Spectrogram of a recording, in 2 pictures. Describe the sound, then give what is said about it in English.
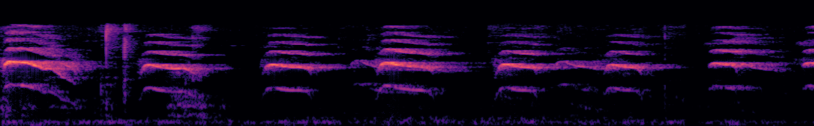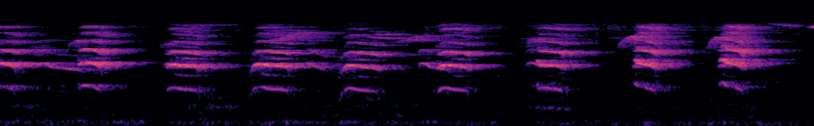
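Repeated bird calls ring out in a steady rhythm, buzzards calling back and forth with a crow cawing among them, over a low rumbling background and no voices. “That's buzzards calling to each other. And a crow.”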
